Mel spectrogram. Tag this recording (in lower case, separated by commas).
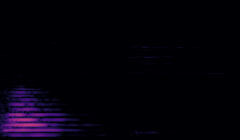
music, musical instrument, brass instrument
